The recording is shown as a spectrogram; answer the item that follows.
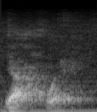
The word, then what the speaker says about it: Yahweh: In English, it is usually pronounced Jehovah, but some people pronounce it Yahweh.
